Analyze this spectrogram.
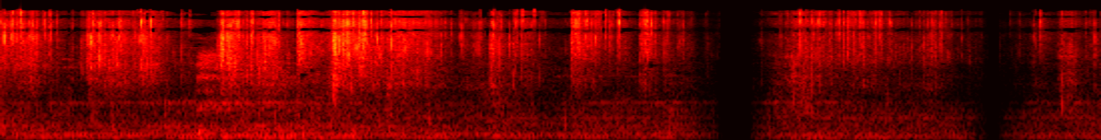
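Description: Plastic bubble wrap coated in white chocolate crinkling and rustling as hands press and smooth it against the cake, with a steady run of fine crackles that cuts out briefly twice past the middle.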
